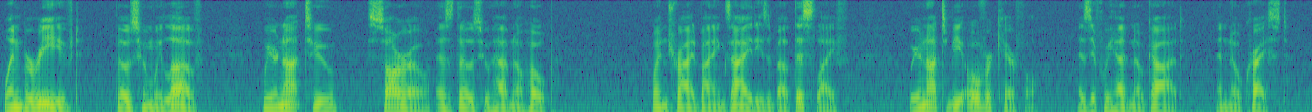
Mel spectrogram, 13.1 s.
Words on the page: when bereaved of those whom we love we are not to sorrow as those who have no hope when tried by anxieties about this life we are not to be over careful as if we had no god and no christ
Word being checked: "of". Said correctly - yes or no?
no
